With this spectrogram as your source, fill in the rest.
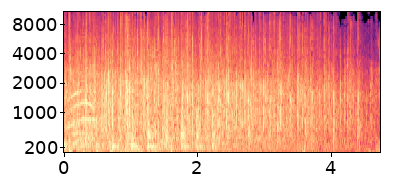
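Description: An audience at a live concert applauds after a piece, steady dense clapping close by that thins slightly toward the end.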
